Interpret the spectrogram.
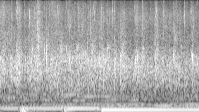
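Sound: church audience applause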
